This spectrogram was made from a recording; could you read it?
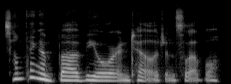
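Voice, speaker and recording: Woman acting cool, creaky-voiced secret agent. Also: medium pitch, a little fast, a little mellow, no room sound, clean studio sound. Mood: cool, curt. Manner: clipped, businesslike, condescending. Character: cool, curt, ruthless female agent. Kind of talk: audio drama acting.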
